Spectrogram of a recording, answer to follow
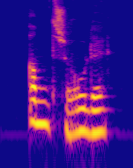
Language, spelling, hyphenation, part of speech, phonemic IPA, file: Dutch, ambtsroede, ambts‧roe‧de, noun, /ˈɑm(p)tsˌru.də/, Nl-ambtsroede.ogg
- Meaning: rod of office, a rod-shaped attribute symbolizing an official dignity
